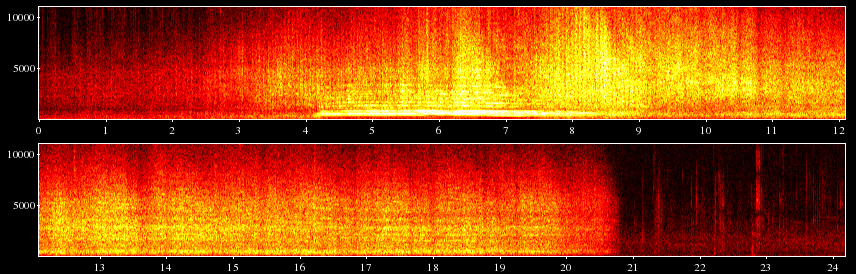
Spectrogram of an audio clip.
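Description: Triple-headed R class steam locomotives approaching and passing, the sound building as they near. A steam whistle sounds a long chord for about five seconds, dropping slightly in pitch as the engines go by, then the steady noise of the carriages passing on the rails follows until it cuts off suddenly near the end.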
